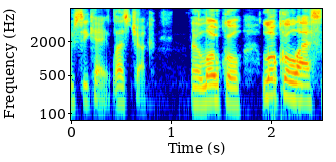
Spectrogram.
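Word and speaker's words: Leszczuk: be looking at that go and that's not pronounceable it's less chuk chuk l es c zc u ck let's chuck a local local last name several several around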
